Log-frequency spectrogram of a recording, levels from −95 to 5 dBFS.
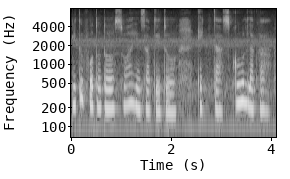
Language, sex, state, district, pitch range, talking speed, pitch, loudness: Nagamese, female, Nagaland, Dimapur, 180-215 Hz, 145 wpm, 195 Hz, -19 LUFS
